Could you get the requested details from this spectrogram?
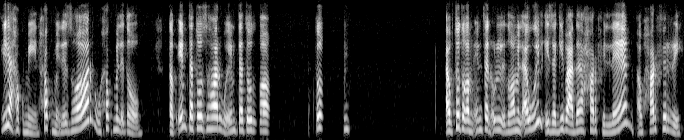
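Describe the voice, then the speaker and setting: A woman with an Egyptian Arabic accent teaching a tajweed lesson. She explains step by step, asks and answers her own questions, and slowly draws out the example words. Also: medium pitch, lively intonation, no echo, highs cut off. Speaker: Quran recitation teacher.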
